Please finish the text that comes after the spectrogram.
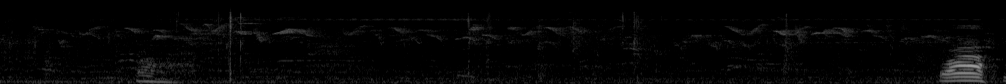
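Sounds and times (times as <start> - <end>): birds chirping: 0.0 - 10.0
faint clicks: 1.8 - 2.6.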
